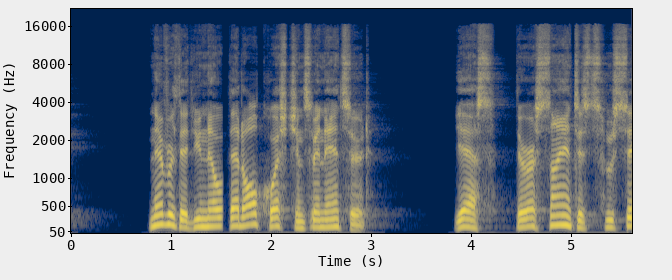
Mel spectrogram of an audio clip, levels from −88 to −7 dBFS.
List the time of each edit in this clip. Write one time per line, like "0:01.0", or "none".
0:01.0
0:01.5
0:02.4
